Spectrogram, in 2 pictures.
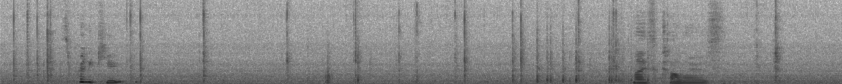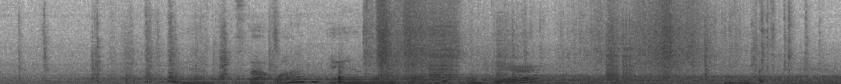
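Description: A woman talks calmly close by.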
